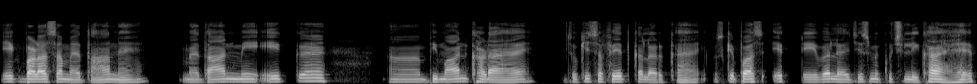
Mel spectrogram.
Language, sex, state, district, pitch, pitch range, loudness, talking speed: Hindi, male, Rajasthan, Churu, 120 Hz, 110-130 Hz, -22 LUFS, 155 wpm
